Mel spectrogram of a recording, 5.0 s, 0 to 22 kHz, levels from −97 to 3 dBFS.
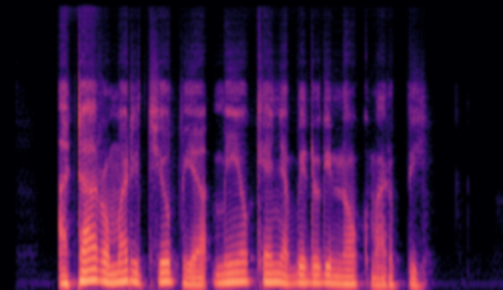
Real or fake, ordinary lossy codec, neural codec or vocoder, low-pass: fake; none; autoencoder, 48 kHz, 32 numbers a frame, DAC-VAE, trained on Japanese speech; 19.8 kHz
